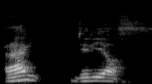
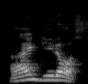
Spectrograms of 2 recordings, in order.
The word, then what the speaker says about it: Angiras: Today, our speaker, Angirias. Am I pronouncing his name correct? Angirias? Hello, Toastmaster Angirias? Is it right? No, it's Angiras. Angiras, right?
